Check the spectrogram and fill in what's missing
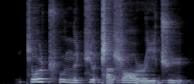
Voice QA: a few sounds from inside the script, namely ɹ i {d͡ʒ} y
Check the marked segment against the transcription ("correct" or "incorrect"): correct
